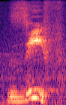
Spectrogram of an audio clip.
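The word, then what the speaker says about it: Zief: And then the other guy introduced himself as Zeef. Yep, that's spelled Z-I-E-F.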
